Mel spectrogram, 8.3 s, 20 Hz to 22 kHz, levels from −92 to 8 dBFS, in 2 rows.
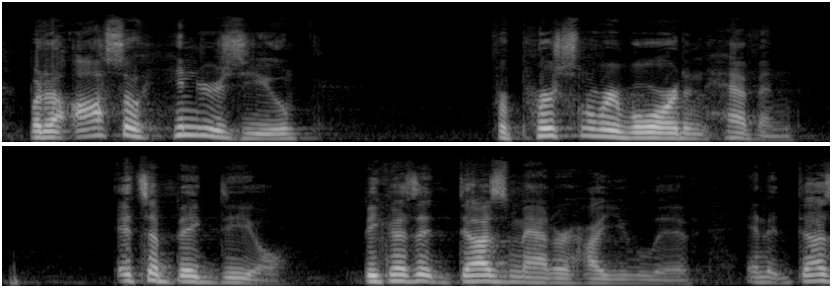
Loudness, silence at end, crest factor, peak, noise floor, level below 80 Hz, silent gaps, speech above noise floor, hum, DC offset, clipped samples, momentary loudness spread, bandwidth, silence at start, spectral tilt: -29 LUFS; 0 s; 20 dB; -10 dBFS; -77 dBFS; -80 dBFS; none; 49 dB; none; under 0.1%; under 0.1%; 19 LU; 14 kHz; 0.15 s; -5.5 dB/octave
